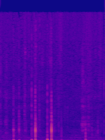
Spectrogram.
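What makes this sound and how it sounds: Light taps on a Walmart-brand onn SD card case with a rubber interior that holds the cards in place; it fits a micro SD card and a normal-size SD card. The taps are soft, dull and low, each dying away almost at once, in an uneven series with a couple of quick pairs.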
